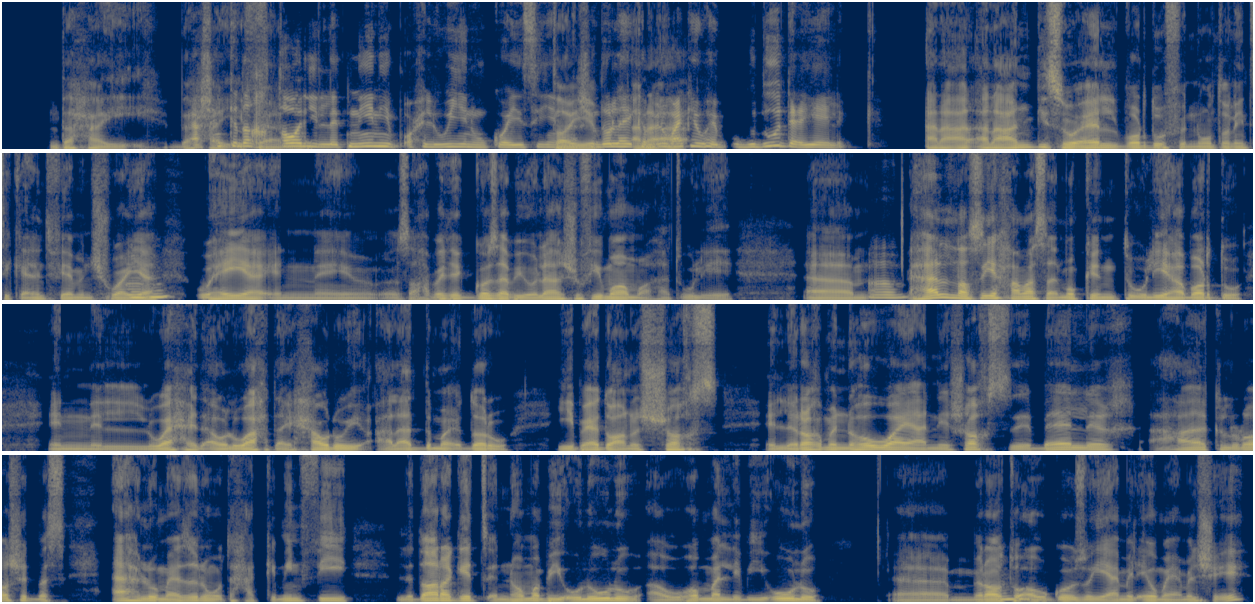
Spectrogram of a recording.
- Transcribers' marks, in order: tapping
- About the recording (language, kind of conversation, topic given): Arabic, podcast, إزاي بتتعاملوا مع تدخل أهل الشريك في خصوصياتكم؟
